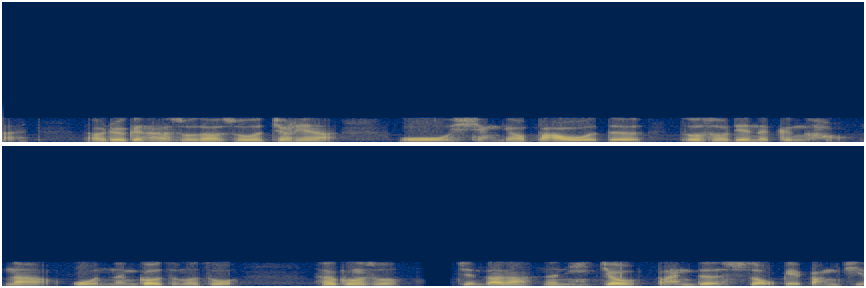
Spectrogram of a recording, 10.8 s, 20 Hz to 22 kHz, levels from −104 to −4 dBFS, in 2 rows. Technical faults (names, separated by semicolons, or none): clock drift buffer slips; packet loss with pitch repetition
